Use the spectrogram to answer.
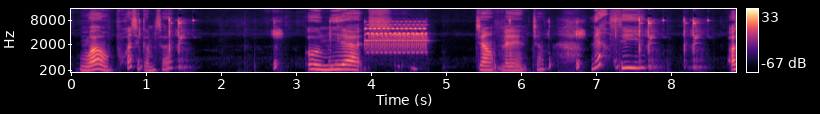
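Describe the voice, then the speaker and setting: A woman performs every part of a home-made fan drama, moving between family characters as they tease each other. Her voice sits fairly high, and she takes her lines at an unhurried pace. A faint hiss runs under the recording.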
